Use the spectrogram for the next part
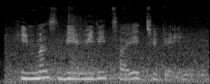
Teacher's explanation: It is supposed to be must, but the speaker said it as must, omitting the t sound. This happens because must, the word must, is followed by the word be, which starts with another consonant. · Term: elision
